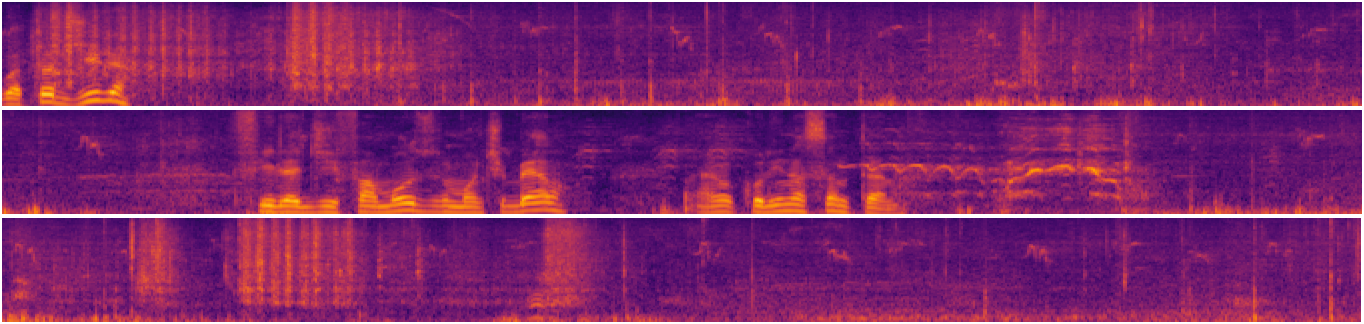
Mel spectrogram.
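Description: A horse trots on soft sand with muffled hoofbeats.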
